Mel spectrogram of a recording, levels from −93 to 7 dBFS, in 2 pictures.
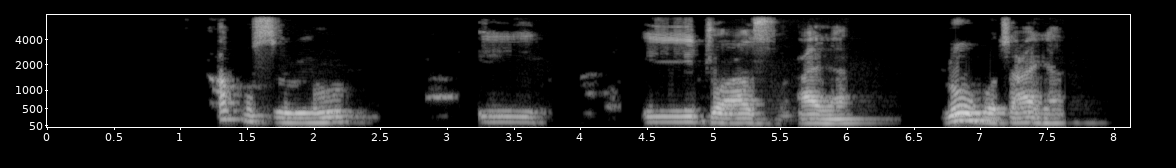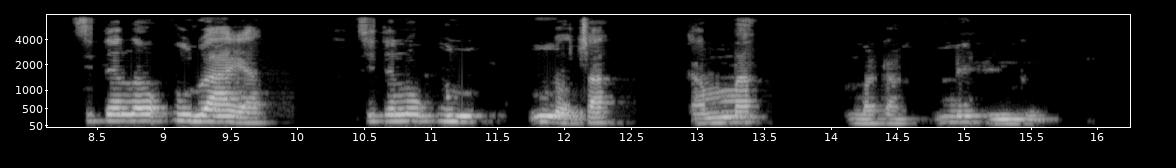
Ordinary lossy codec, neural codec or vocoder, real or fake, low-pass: none; none; real; 7.2 kHz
